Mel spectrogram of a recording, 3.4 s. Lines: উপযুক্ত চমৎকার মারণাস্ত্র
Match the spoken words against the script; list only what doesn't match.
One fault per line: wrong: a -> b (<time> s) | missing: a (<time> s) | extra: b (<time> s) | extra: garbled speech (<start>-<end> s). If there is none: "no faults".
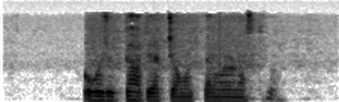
extra: হাতে এক (1.3 s)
